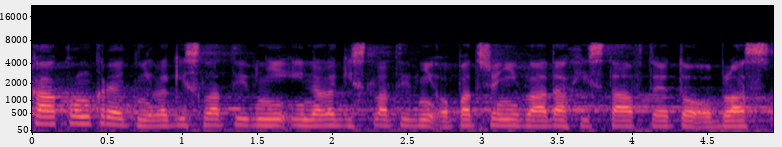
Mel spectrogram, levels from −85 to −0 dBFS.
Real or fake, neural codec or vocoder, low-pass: real; none; 7.2 kHz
